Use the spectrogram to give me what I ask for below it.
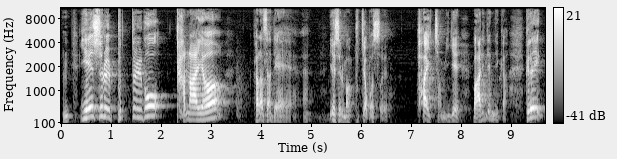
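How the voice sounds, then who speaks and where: A pastor delivers an animated sermon in a high voice that leaps up and down. His tone is gravelly, with a rough fry at the ends of phrases. He acts out the words of others and keeps turning to the congregation with questions. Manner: animated preaching, acts out quoted speech, asks the congregation questions.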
